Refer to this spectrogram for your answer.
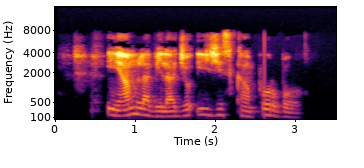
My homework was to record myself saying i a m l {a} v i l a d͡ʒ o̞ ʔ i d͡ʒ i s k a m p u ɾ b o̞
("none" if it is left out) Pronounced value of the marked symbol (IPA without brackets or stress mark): a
